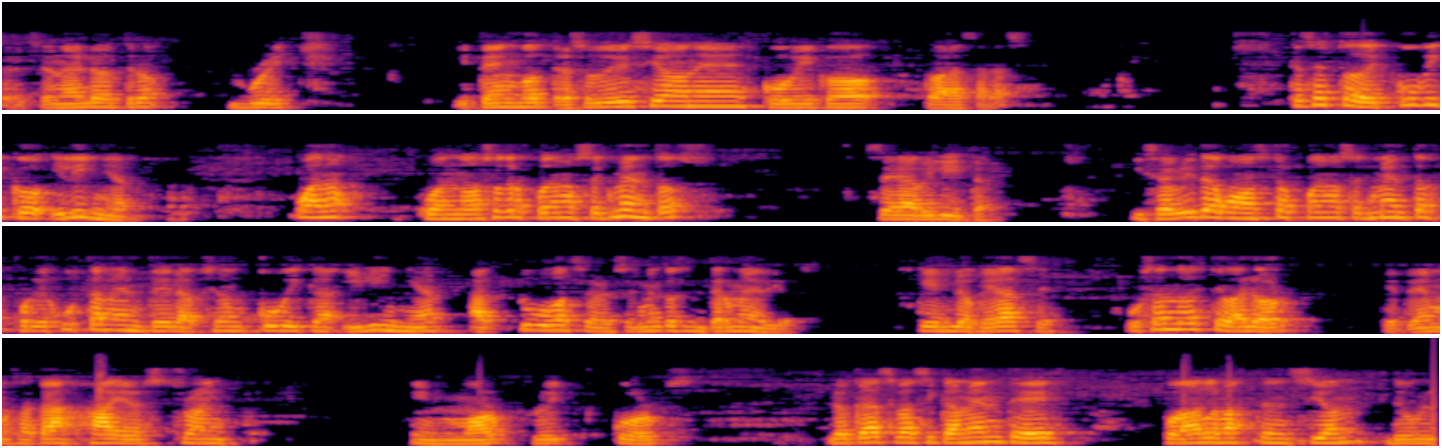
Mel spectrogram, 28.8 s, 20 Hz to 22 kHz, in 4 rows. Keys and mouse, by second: 0.8 click, 1.8 middle click, 4.6 middle click, 6.8 click, 8.6 middle click, 10.0 click, 10.2 click, 11.3 click, 11.8 click, 15.2 click, 18.4 middle click.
